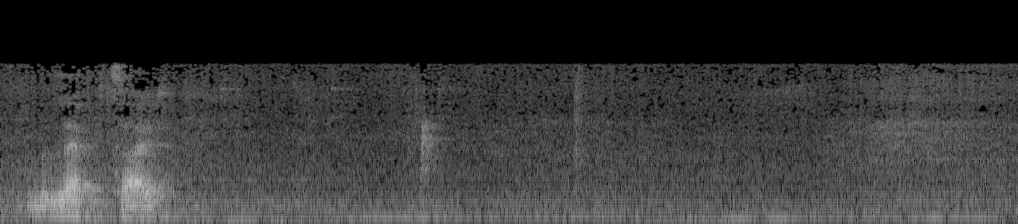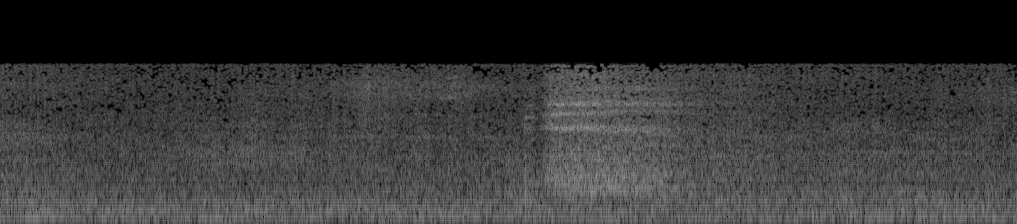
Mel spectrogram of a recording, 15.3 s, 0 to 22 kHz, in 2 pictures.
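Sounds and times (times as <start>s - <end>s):
steady hiss of noise: 0.0s - 15.2s
speech: 0.2s - 1.4s
deep inhaling and exhaling during a guided breathing exercise: 3.9s - 15.2s.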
